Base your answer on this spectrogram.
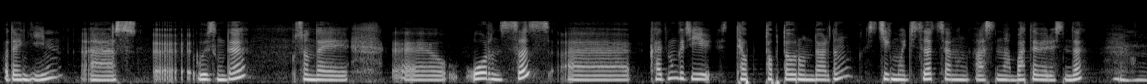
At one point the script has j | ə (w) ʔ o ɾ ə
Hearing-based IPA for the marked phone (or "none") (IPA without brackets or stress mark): w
